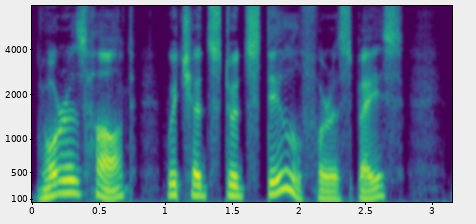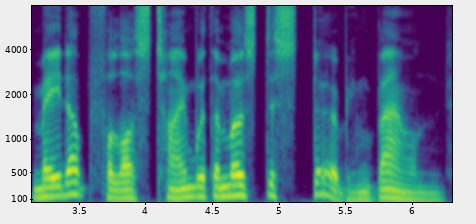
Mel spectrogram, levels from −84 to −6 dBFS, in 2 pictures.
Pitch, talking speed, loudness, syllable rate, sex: 135 Hz, 180 wpm, -18 LUFS, 4.1 syllables/s, male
